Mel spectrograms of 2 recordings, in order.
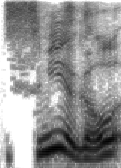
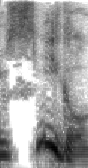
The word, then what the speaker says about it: Sméagol: slide of tonight's session, the accent on the E tells us that that is supposed to be a double vowel sound. It is not supposed to be united into a single vowel sound, but Sméagol feels weird.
